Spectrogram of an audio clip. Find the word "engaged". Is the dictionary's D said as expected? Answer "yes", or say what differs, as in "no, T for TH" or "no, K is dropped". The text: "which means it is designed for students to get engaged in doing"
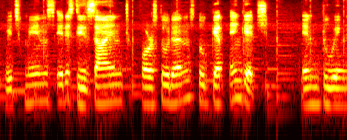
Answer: no, D is dropped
